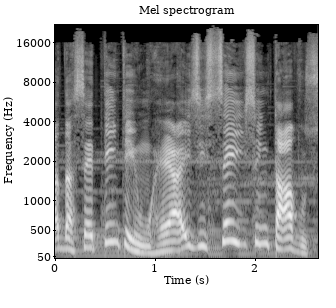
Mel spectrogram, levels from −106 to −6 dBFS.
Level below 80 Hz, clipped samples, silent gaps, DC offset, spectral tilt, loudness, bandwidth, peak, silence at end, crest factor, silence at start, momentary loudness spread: -54 dBFS; under 0.1%; none; under 0.1%; -3.5 dB/octave; -19 LUFS; over 20 kHz; -2 dBFS; 0 s; 18 dB; 0 s; 5 LU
